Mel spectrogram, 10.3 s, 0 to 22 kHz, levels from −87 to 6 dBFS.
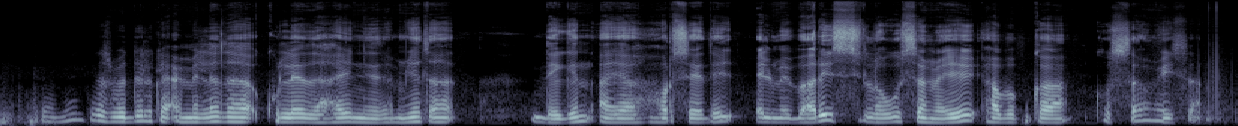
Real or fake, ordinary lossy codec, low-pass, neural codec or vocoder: real; none; none; none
